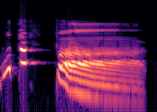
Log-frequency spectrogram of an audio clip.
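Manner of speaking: slow fake crying wail; mock wail. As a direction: drag it out like mock weeping. Mock crying over hair.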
